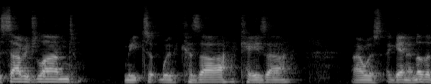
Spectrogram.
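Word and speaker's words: Ka-Zar: land meets up with Kazar kesar I was again another name that I hear people pronounce differently I've always said Kazar I think technically it is kesar but anyway it's by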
